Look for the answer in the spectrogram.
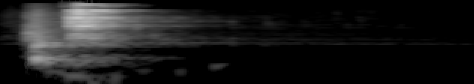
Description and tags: weights dropped
gym, weights, drop, machine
